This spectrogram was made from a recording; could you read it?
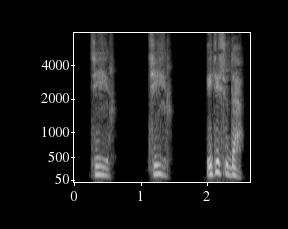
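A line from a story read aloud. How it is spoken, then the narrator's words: Whispered. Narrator (Russian): шепнул Левка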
